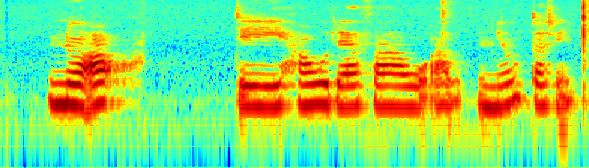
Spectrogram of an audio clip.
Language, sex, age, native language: Icelandic, female, 14, Icelandic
